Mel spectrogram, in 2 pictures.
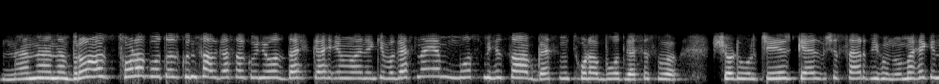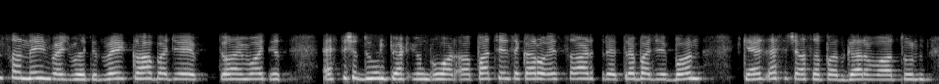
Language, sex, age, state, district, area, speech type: Kashmiri, female, 30-45, Jammu and Kashmir, Kupwara, rural, conversation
